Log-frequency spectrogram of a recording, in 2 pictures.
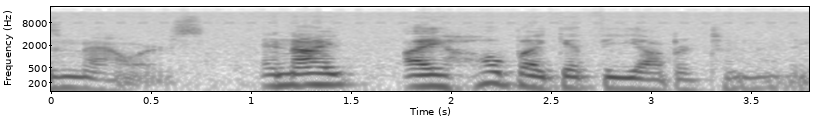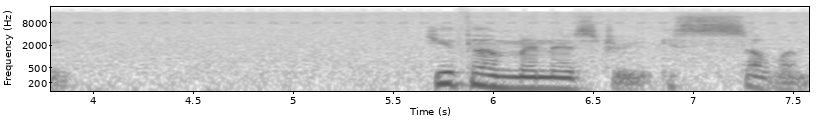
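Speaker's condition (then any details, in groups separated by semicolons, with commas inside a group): Cerebral palsy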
